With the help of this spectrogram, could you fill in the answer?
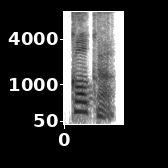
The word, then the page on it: corker: Indian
